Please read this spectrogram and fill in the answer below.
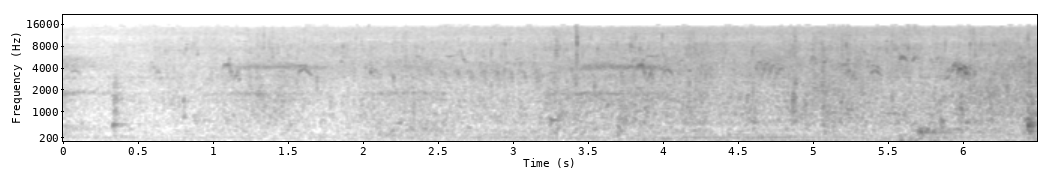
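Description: Faint lake water lapping and trickling around a submerged net, growing slowly louder, with a low rumble near the end.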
